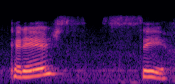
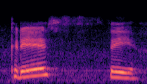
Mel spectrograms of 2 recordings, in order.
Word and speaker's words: crescer: First one, when it's followed by vowels E, E, or in English, IE, it would be pronounced as SE.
